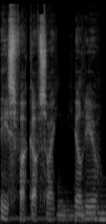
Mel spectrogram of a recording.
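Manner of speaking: muttering under the breath. Voicing an assistant who follows the party, threatening them: muttering under his breath. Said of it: "you hear him under his breath, like, muttering".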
